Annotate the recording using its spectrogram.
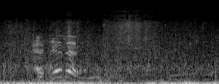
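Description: A person's voice calls out briefly about half a second in, over a steady low rumble of wind on the microphone at the water's edge.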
